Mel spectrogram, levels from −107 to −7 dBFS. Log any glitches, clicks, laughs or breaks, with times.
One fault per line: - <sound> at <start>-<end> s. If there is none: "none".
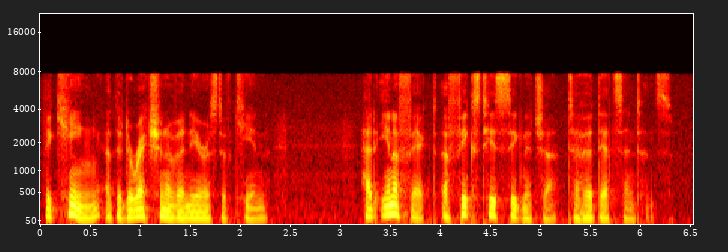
none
